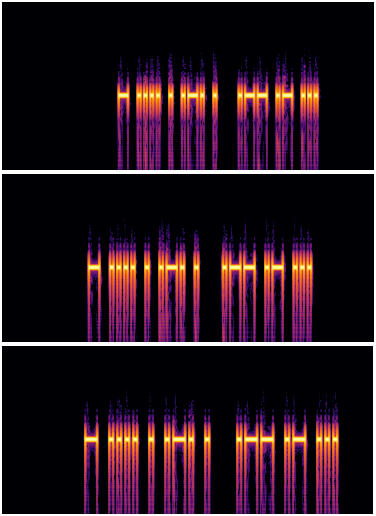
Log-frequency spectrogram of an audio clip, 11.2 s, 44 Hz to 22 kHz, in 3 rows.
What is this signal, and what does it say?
Morse code, heard as a keyed tone, about 32 wpm, 700 Hz. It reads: THERE WAS THERE WAS THERE WAS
